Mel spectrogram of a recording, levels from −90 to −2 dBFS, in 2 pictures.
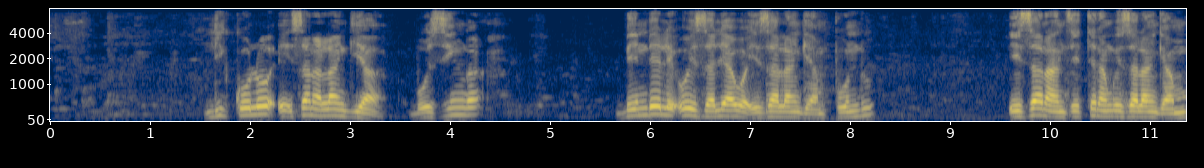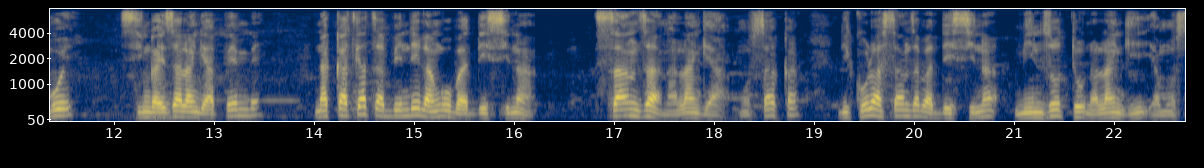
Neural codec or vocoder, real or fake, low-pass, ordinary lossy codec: none; real; 7.2 kHz; AAC, 48 kbps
